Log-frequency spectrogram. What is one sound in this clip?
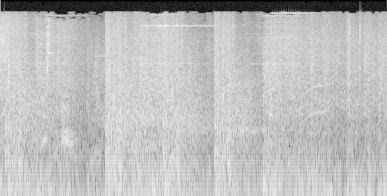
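Gunshots and blasts boom in quick bursts.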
